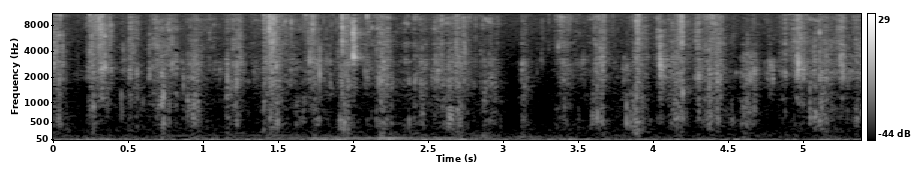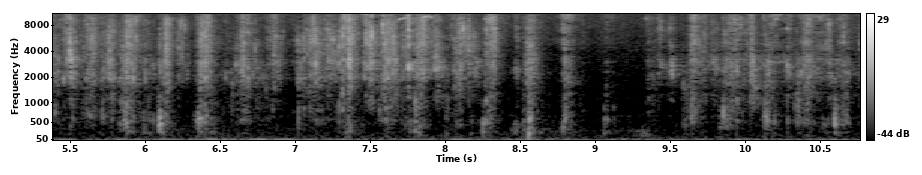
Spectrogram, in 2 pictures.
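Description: A plastic cup sealed with a snap-on lid being shaken by hand with a cocktail mixture and no ice inside: the liquid sloshes while the plastic gives a fast, irregular run of small clicks and crackles.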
